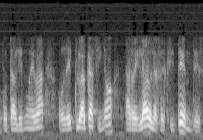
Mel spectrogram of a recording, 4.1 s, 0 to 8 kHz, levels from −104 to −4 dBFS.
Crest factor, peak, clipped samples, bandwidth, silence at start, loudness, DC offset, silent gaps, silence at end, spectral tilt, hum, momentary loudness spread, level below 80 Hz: 16 dB; -2 dBFS; under 0.1%; 3.7 kHz; 0 s; -19 LUFS; under 0.1%; none; 0.05 s; -8.5 dB/octave; none; 13 LU; -60 dBFS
